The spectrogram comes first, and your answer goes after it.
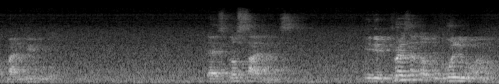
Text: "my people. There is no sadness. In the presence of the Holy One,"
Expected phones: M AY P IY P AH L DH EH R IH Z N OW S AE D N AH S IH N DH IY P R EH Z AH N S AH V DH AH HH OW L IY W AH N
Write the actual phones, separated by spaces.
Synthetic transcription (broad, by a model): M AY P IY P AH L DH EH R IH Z N OW S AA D AH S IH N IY P R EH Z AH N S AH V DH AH HH OW L IY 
